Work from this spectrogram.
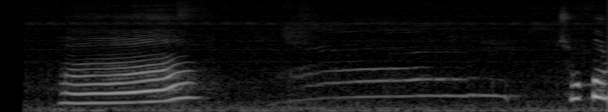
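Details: Angry Siamese cat just after a bath: a loud, rising tonal meow lasting under a second, then a quieter, long, level, drawn-out wail with clear overtones. A faint steady high hum runs underneath.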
